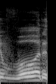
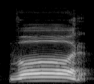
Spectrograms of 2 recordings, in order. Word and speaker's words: were: चलिए अगर कहीं पे आपको वॉज या वर दिख जाए, देखिए ये वर, इसका प्रोनाउंसिएशन वेयर नहीं करते, है ना, वर, तो वॉज और वर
